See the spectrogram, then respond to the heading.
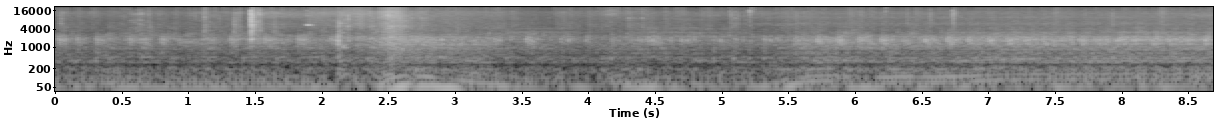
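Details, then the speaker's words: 1966 Ford F100 idling: a lumpy idle with a loose, uneven knocking of roughly three beats a second over the low rumble. Engine knock at idle, cause unknown. "You hear that knocking? So, I'm not exactly sure what it is, but oh boy."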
